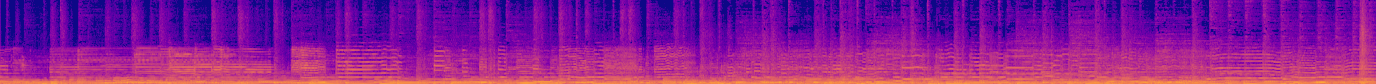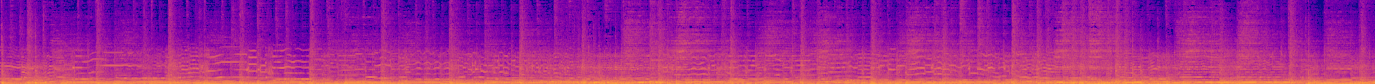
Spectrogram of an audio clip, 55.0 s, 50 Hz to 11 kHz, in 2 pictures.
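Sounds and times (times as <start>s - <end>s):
bass: 0.0s - 55.0s
drums: 0.0s - 55.0s
electric guitar: 0.0s - 55.0s
keyboards: 0.0s - 55.0s.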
